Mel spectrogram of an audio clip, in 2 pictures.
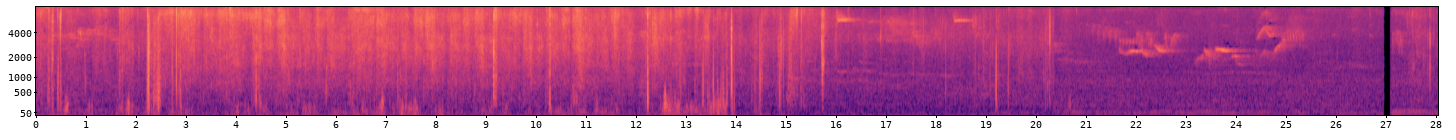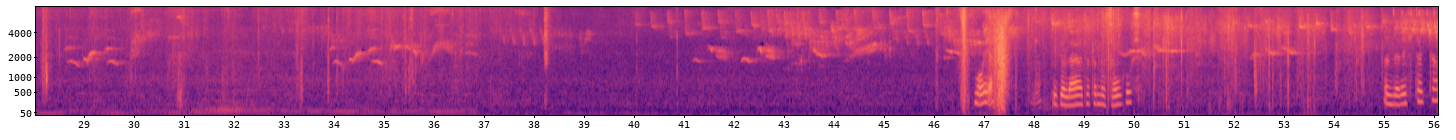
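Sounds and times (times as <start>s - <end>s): footsteps on dirt path: 0.0s - 16.3s, 17.5s - 20.4s, 27.2s - 38.4s, 45.6s - 56.0s
birds calling faintly: 0.0s - 56.0s.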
